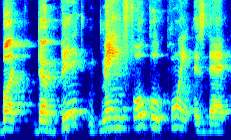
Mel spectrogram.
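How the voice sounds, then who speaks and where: A man's voice: fairly high pitch, expressive, takes it slowly. American guy co-hosting a podcast, emphatic, repeats stuff, roomy echo. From United States. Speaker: podcast co-host and DJ. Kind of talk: casual podcast chat. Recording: roomy echoey podcast audio.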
